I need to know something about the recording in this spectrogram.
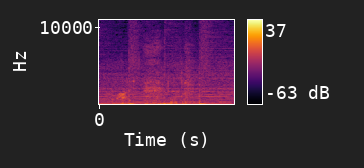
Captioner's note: laughing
